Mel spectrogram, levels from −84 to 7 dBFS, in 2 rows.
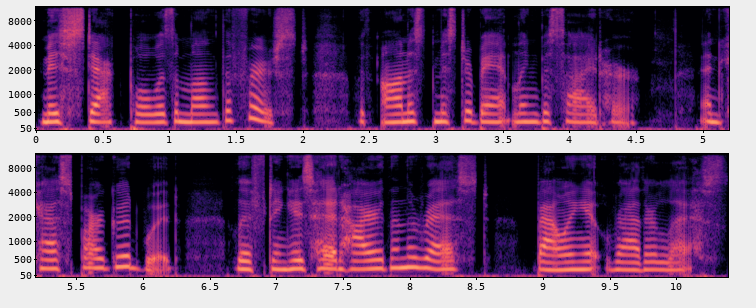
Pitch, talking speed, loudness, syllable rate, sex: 230 Hz, 145 wpm, -18 LUFS, 4.5 syllables/s, female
